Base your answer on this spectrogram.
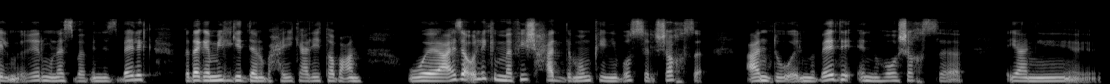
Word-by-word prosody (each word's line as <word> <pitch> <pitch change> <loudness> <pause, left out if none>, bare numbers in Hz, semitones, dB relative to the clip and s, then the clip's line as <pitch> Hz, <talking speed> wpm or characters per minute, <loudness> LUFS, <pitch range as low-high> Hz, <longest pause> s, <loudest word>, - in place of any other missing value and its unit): ال 175 - 0 0.2
الغير 180 +3 -4
مناسبة 165 -2 -2
بالنسبة 155 +4 -2
لك، 215 +1 -1 0.3
فده 180 +3 +6
جميل 185 0 +4
جدًا 180 -3 +2
وباحييكٍ 155 +2 -7
عليه 160 +1 -3
طبعًا 160 -2 -2 0.5
وعايزة 165 +7 +5
أقول - - +1
لِك 265 0 -3
إن - - +1
ما 185 -2 +2
فيش 230 +5 +3
حد 165 -1 -2
ممكن 165 0 -3
يبُص 175 +4 -3
لشخص 165 -3 -2 0.5
عنده 165 -1 +1
المبادئ، 195 +8 +1
إن 175 -2 -2
هو 170 +2 -4
شخص 180 +1 0 0.7
يعني 155 -1 -2
170 Hz, 145 wpm, -24 LUFS, 160-185 Hz, 0.7 s, فده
